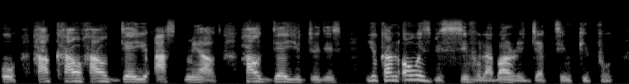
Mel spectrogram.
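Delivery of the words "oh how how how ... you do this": ordinary talk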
